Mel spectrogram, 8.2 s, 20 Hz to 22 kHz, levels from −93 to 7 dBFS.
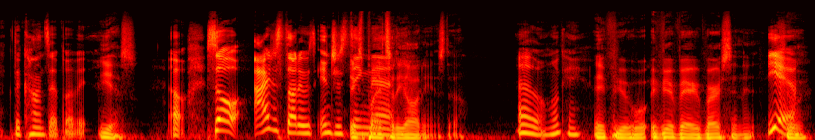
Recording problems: none

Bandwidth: 15.5 kHz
